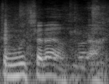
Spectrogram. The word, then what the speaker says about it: mozzarella: It's mozzarella. Nice. And mozzarella.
